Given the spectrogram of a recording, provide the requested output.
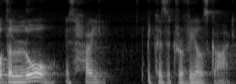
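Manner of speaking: ordinary talk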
